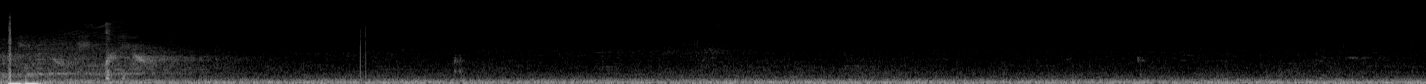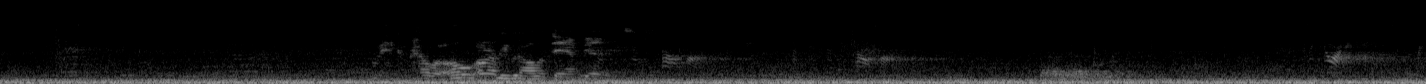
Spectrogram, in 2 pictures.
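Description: Soft electronic menu blips sound now and then.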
